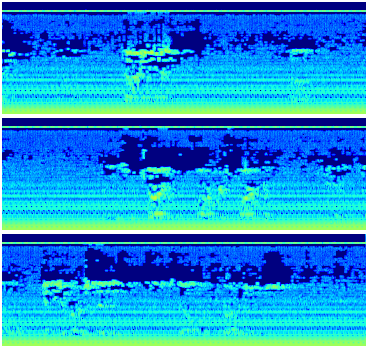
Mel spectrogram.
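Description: Loud, steady electrical mains hum with many overtones, a buzz in the sound feed, with faint, indistinct speech underneath.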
